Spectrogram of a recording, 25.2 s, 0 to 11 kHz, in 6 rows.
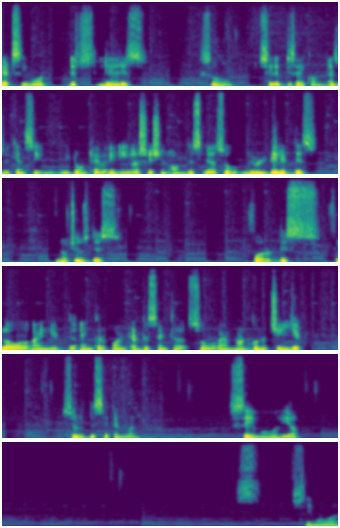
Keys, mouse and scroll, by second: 2.4 click, 8.7 click, 11.6-12.1 scroll up 1, 16.9 click, 24.3 click.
